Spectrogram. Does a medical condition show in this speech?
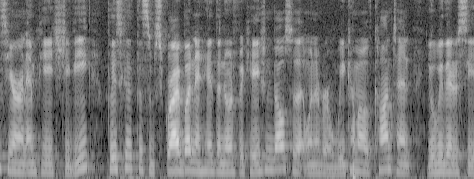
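No.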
